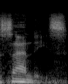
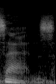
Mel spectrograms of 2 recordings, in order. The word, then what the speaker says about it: Sandys: 45 minutes and then she promptly said hello Mr sandies yeah and i i c i stupidly corrected her and said it's actually pronounced Sans and uh she thought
